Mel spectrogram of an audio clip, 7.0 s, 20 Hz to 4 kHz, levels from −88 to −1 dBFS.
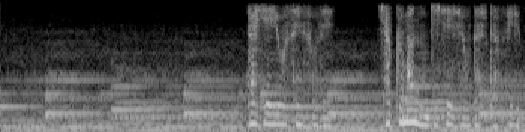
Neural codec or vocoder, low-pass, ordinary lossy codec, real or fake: codec, 16 kHz, 16 kbps, FreqCodec, smaller model; 3.6 kHz; none; fake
